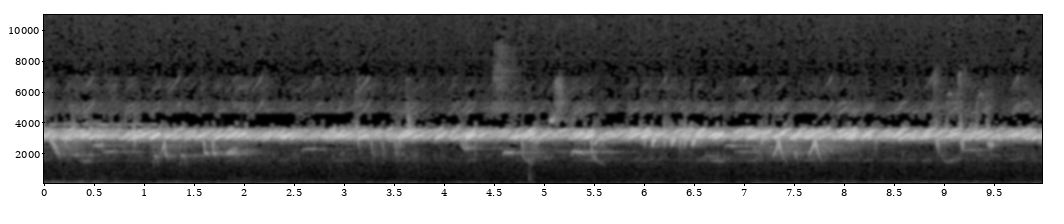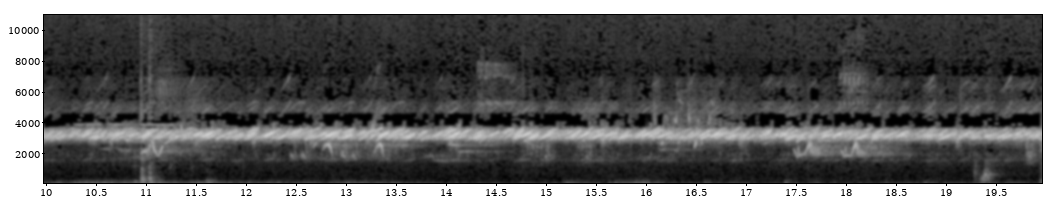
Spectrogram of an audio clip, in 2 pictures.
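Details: Crickets in a steady, relaxing night chorus: a continuous high shrill trill that holds one pitch without pause, with faint scattered clicks and soft low rumble beneath.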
